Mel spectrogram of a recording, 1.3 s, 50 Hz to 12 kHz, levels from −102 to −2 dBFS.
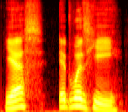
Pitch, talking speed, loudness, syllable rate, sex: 145 Hz, 190 wpm, -18 LUFS, 3.8 syllables/s, male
